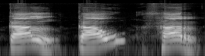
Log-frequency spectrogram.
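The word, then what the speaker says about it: الْكَوْثَرَ: জবরকে আমরা বাদ দিয়ে শেষ হরফের উপর সাকিন দিব কিভাবে পড়বো কাল কাউসার তাহলে ইন্না আতাইনা কাল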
